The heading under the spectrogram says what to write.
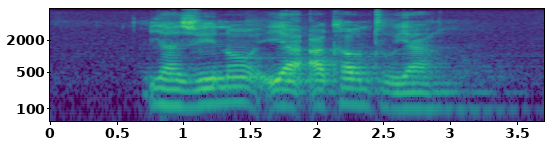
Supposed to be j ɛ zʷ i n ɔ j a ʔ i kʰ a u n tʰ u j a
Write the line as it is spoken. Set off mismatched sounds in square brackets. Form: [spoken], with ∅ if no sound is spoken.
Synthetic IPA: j [a] zʷ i n ɔ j a ʔ [a] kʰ a u n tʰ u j a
